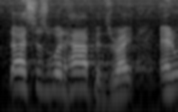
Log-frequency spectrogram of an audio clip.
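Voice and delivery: ordinary delivery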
